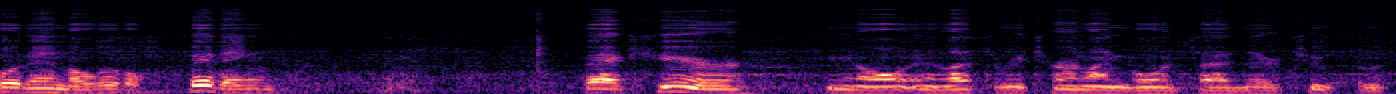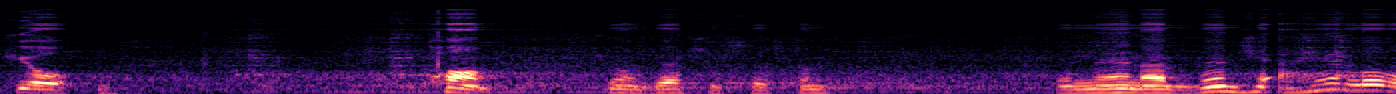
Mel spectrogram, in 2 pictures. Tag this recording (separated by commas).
Speech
